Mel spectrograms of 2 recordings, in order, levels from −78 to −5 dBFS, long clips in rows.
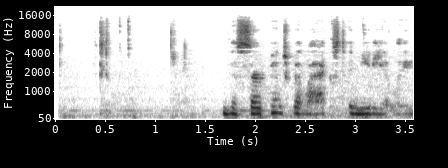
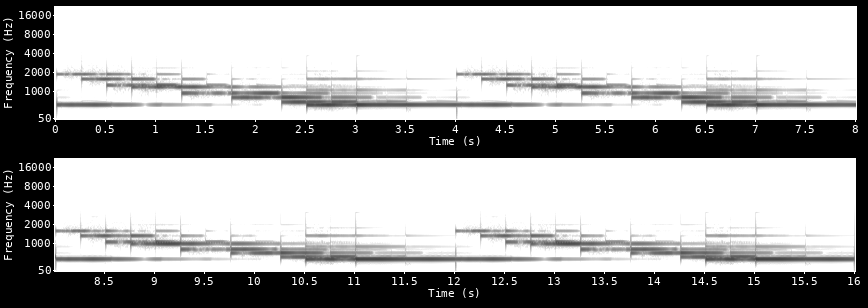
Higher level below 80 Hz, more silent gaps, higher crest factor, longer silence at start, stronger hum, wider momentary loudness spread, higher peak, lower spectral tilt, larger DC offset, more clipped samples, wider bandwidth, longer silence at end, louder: first, -58 dBFS vs under -90 dBFS; neither; first, 20 dB vs 12 dB; about the same, 0.05 s vs 0 s; neither; first, 23 LU vs 7 LU; first, -4 dBFS vs -22 dBFS; second, -3 dB/octave vs -4.5 dB/octave; neither; neither; first, 16 kHz vs 3.9 kHz; about the same, 0 s vs 0 s; first, -22 LUFS vs -34 LUFS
